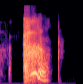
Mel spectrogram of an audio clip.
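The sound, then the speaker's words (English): A woman gives one short, harsh cough, loud and alone against silence. “as she coughs up.”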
